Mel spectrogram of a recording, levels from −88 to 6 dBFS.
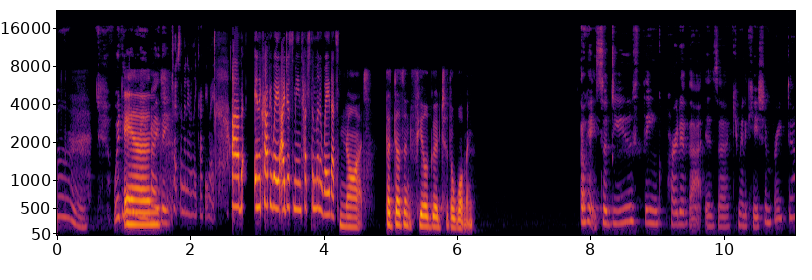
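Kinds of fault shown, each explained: Audio read two samples at a time (double speed): from 1.73 to 4.23 s the speech is played back at 2x, running twice as fast and an octave higher, as if the reader treated each pair of mono samples as one frame of a two-channel or double-width stream. On a spectrogram, harmonics and formants in that span sit at double their normal frequencies and syllable patterns are compressed in time; the waveform shows tighter cycles and shorter bursts.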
